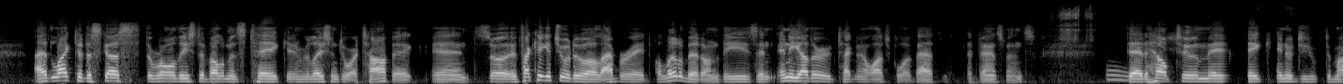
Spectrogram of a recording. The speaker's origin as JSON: {"language": "English", "country": "United States", "said": "because as an American, I realize there are certain words and phrases"}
